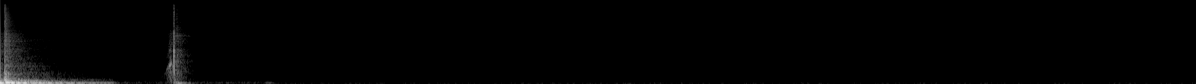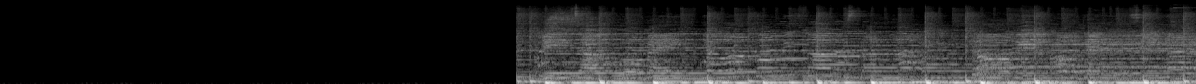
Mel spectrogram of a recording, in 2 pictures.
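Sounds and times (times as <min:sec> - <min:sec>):
sound from loudspeakers: 0:17.2 - 0:23.9.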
